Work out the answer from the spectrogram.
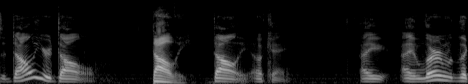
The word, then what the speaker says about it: Dahl: Dolly, okay. I learned the correct pronunciation, and then I forgot which one was which, and then I was confused.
